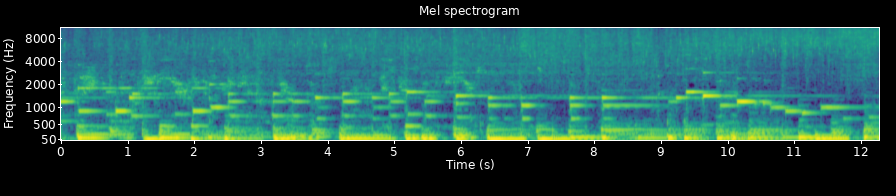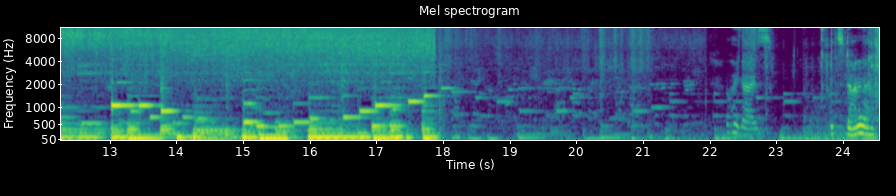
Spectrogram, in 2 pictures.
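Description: Background music: a melody over a steady bass line, which drops away about 18 seconds in to a much quieter stretch. A woman's voice starts right at the end.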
